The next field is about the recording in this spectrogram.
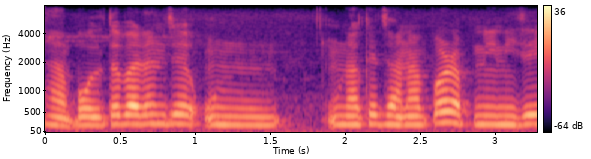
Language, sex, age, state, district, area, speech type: Bengali, female, 18-30, West Bengal, Malda, rural, spontaneous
